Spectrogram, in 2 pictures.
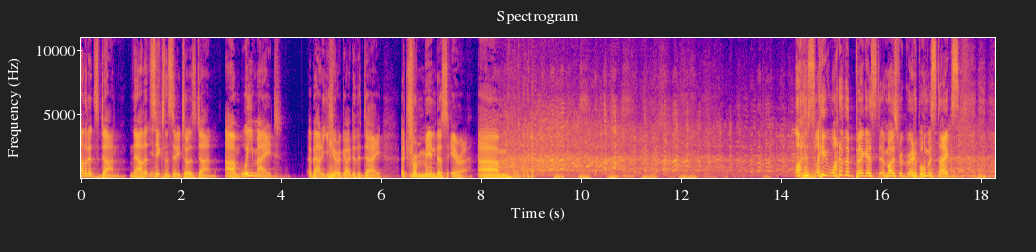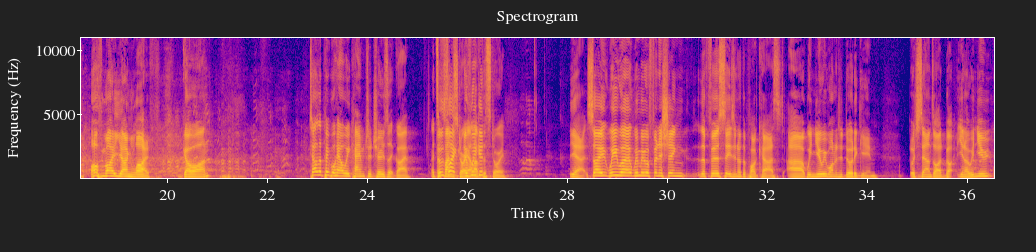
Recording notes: Live from The Bell House in New York City. In front of a live crowd.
